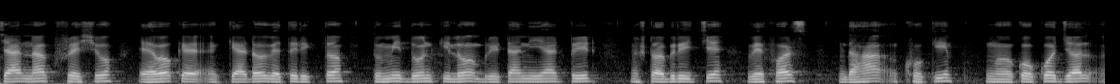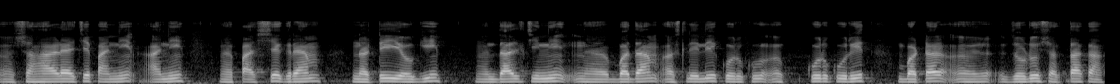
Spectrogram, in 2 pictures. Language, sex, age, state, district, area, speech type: Marathi, male, 18-30, Maharashtra, Amravati, rural, read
